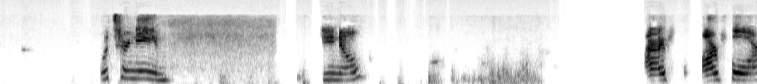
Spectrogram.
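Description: A young woman speaks with animation into a microphone, heard as if over an online call.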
